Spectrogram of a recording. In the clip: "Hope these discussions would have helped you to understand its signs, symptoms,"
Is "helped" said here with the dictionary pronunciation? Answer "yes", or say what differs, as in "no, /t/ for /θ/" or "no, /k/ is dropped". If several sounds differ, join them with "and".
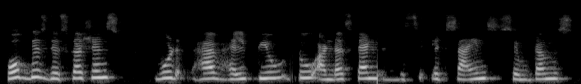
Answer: yes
